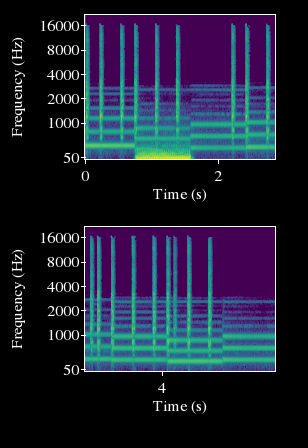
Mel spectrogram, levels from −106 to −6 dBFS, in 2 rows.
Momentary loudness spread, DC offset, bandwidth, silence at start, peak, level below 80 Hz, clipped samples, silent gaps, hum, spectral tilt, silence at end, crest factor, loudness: 17 LU; under 0.1%; 17 kHz; 0 s; -8 dBFS; -26 dBFS; under 0.1%; none; none; -4 dB/octave; 0 s; 16 dB; -28 LUFS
